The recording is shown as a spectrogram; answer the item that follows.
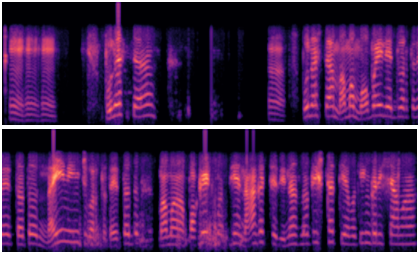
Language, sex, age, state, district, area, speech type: Sanskrit, male, 30-45, Karnataka, Uttara Kannada, rural, conversation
